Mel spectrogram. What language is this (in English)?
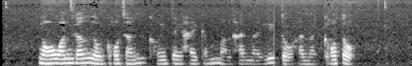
Cantonese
